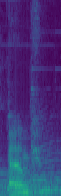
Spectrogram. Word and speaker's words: ampoule: this word is pronounced as ampule ampule means a small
